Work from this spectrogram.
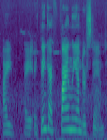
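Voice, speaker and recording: A woman's voice: on the high side, animated, fast, fairly bright tone, a little hiss or hum. A woman playing a blunt, idealistic doctor in an audio drama, with natural, conversational delivery. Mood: earnest.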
